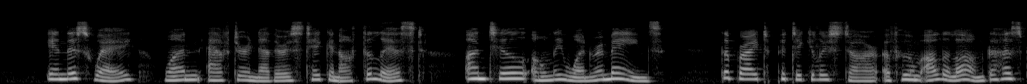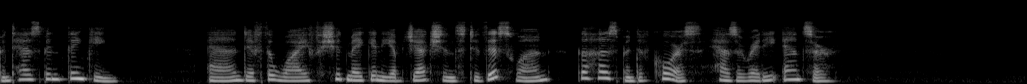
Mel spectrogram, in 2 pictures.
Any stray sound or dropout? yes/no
no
